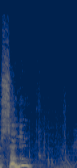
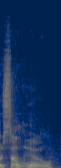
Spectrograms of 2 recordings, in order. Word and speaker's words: salut: You may say good morning or hello as a greeting, but people from elsewhere may say bonjour or salute. You don't pronounce the t or saloo.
